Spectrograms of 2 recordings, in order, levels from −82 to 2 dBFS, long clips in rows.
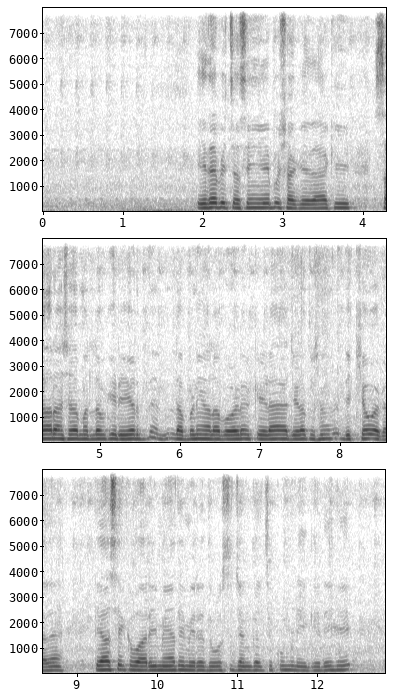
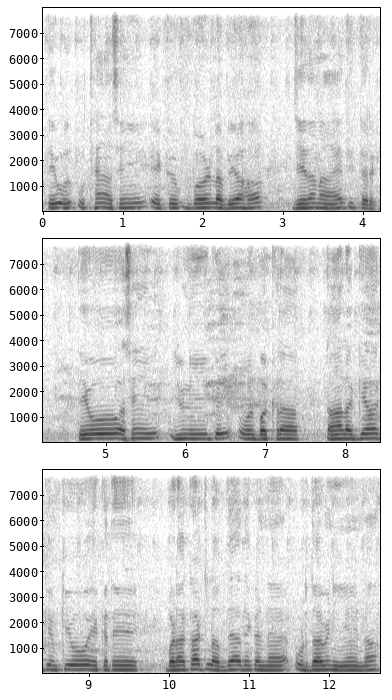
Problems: constant background noise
